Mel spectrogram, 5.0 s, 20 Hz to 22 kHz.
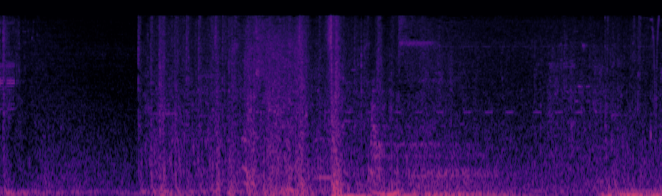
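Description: Rapid gunfire from a Graviton Lance in Destiny 2 crucible PvP on PS4, a dense run of loud game shots and impacts filling the whole stretch with brief pauses.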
